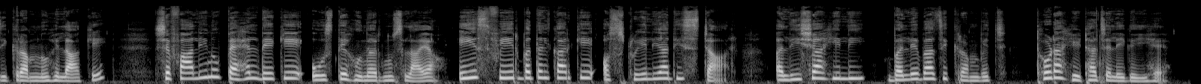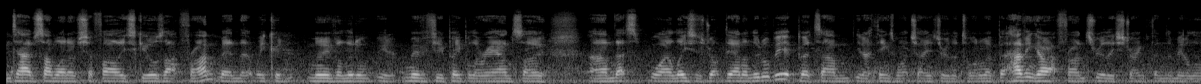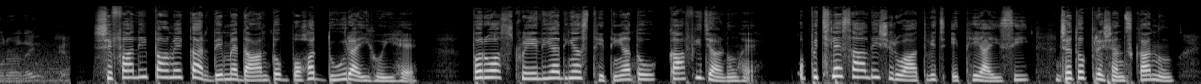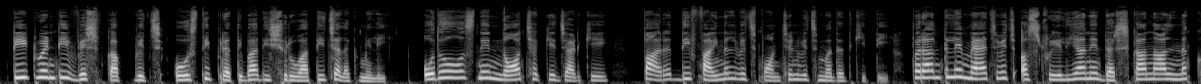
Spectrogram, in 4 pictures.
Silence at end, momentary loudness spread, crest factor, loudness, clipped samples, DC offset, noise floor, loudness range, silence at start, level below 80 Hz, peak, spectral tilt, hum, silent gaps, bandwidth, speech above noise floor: 0 s; 17 LU; 16 dB; -19 LUFS; under 0.1%; under 0.1%; -49 dBFS; 11 LU; 0 s; -48 dBFS; -2 dBFS; -4.5 dB/octave; none; 11.91-12.07 s, 24.73-24.78 s; 16.5 kHz; 30 dB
